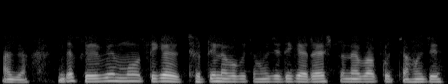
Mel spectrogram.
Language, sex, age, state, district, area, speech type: Odia, male, 45-60, Odisha, Sundergarh, rural, conversation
